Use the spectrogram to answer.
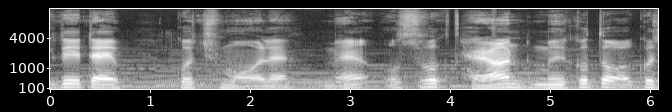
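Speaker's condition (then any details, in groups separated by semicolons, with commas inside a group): Coma after road accident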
